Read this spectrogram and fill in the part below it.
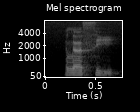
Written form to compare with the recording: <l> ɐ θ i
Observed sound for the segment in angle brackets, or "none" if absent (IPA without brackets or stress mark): l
